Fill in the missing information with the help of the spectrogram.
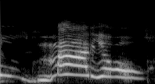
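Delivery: very high, loud, drawn-out squeal; Mario. Shown as a demonstration. Podcaster retrying a game hero, high cartoon voice. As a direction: leap high and stretch the name. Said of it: "That is closer".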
